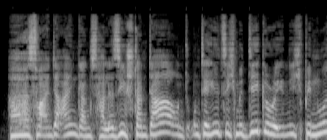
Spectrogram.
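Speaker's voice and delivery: put-on high, loud, agitated teen; distressed Ron. Ron telling Harry his embarrassment, agitated and high. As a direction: babble it out in horror.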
